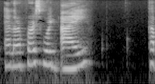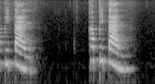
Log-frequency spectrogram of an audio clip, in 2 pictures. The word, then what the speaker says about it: kapitan: If you pronounce the word Kapitan, Kapitan, it means to attach or put something.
